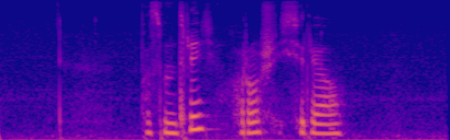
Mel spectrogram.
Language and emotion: Russian, neutral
